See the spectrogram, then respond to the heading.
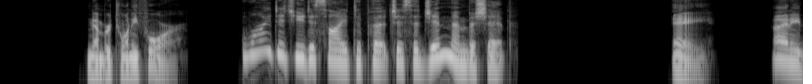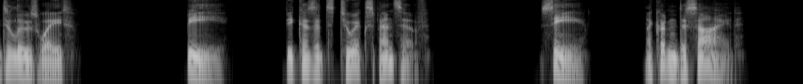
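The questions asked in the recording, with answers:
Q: Why did you decide to purchase a gym membership?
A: A: I need to lose weight.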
